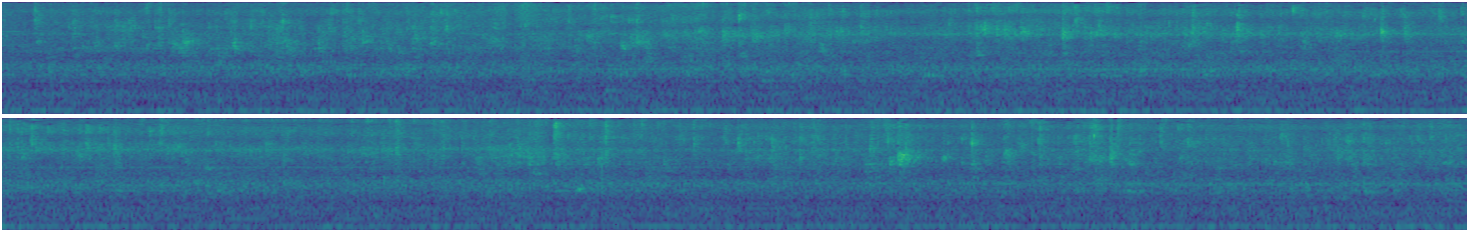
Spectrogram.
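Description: Saltwater reef aquarium's water circulation running: a steady trickle and splash of moving water with a low steady hum underneath and scattered small drips.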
